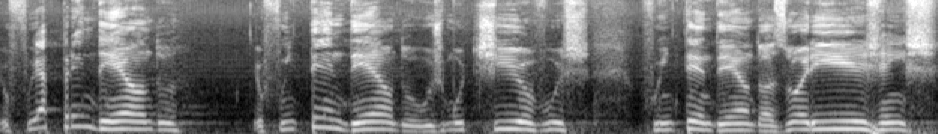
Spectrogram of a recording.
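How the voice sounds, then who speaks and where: A man speaks very slowly in a Carioca accent. His pitch sits fairly high and varies in an ordinary way. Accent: carioca accent, still noticeable. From Rio de Janeiro, Brazil. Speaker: preacher. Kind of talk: sermon. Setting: church service with congregation. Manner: conversational, informal.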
